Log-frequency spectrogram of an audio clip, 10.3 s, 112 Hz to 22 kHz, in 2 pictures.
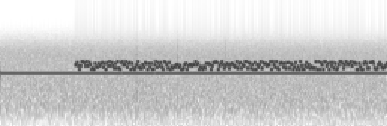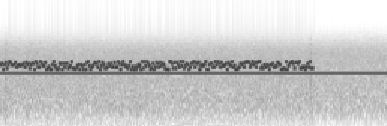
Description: Multi-tone FSK (Olivia or MFSK type), about 500 Hz wide, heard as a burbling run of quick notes, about 62.5 baud, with static crashes and a steady whistle near 1030 Hz.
